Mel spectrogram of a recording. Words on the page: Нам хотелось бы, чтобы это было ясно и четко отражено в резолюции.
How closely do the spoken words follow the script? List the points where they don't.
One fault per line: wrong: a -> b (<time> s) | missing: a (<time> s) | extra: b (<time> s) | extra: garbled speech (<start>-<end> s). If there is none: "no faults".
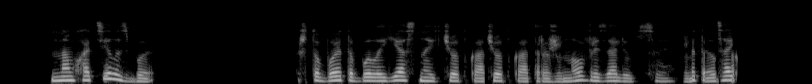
extra: четко (4.8 s)
extra: garbled speech (6.8-7.4 s)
